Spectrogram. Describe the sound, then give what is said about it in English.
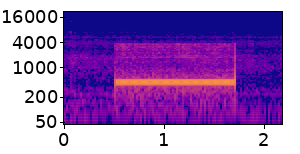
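A single steady telephone tone sounds while a call is placed, one even, unbroken beep lasting a little over a second, alone with no talk. “Phoning Brian Knowles right now.”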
